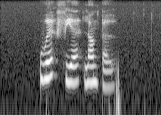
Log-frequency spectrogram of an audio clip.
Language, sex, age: Afrikaans, female, 22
